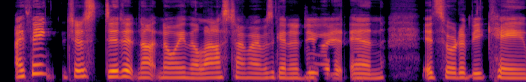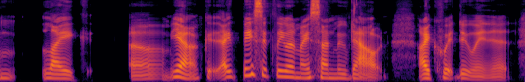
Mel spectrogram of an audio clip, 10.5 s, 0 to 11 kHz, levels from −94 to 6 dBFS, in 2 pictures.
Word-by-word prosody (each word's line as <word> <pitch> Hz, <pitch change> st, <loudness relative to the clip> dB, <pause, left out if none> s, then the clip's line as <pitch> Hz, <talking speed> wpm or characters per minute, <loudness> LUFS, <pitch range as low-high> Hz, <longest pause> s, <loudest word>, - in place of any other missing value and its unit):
I 240 Hz, -, +3 dB
think 355 Hz, +6 st, +2 dB
just 235 Hz, +4 st, +1 dB
did 230 Hz, +1 st, +4 dB
it 235 Hz, -5 st, +3 dB
not 195 Hz, 0 st, +1 dB
knowing 195 Hz, 0 st, -1 dB
the 180 Hz, -1 st, -2 dB
last 195 Hz, +3 st, +1 dB
time 195 Hz, -1 st, -3 dB
I 185 Hz, -1 st, -2 dB
was 185 Hz, +3 st, -5 dB
gonna 185 Hz, -2 st, -2 dB
do 195 Hz, +2 st, -2 dB, 0.2 s
it 170 Hz, -, -3 dB
and 180 Hz, +1 st, -1 dB, 0.4 s
it 195 Hz, +1 st, 0 dB
sorta 195 Hz, -1 st, +1 dB
became 180 Hz, -1 st, 0 dB, 0.3 s
like, 165 Hz, -4 st, 0 dB, 0.5 s
um, 80 Hz, 0 st, -5 dB
yeah, 220 Hz, -4 st, +4 dB
c -, -, -7 dB
I 220 Hz, 0 st, +2 dB
basically, 280 Hz, -5 st, +4 dB
when 215 Hz, -2 st, +1 dB
my 180 Hz, -1 st, 0 dB
son 185 Hz, -3 st, +3 dB
moved 170 Hz, -2 st, -7 dB
out, 70 Hz, -5 st, +1 dB, 0.3 s
I -, -, +6 dB
quit -, -, -6 dB
doing -, -, -3 dB
it -, -, -7 dB
195 Hz, 195 wpm, -26 LUFS, 180-215 Hz, 0.5 s, I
